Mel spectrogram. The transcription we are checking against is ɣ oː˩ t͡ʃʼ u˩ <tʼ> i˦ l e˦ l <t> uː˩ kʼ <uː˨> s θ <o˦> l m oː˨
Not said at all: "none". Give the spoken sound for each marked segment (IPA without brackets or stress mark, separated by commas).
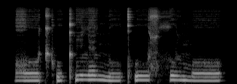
kʼ, n, uː˦, u˦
